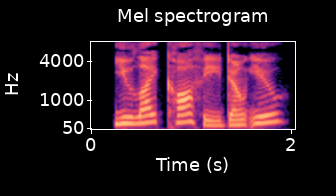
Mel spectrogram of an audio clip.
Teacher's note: making your voice rise slightly at the end of the tag question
